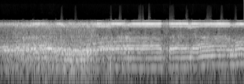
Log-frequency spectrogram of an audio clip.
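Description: A single voice chanting an Arabic salawat, blessings on the Prophet, unaccompanied, in long held melodic notes. There is a short breath break about three quarters of the way through.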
